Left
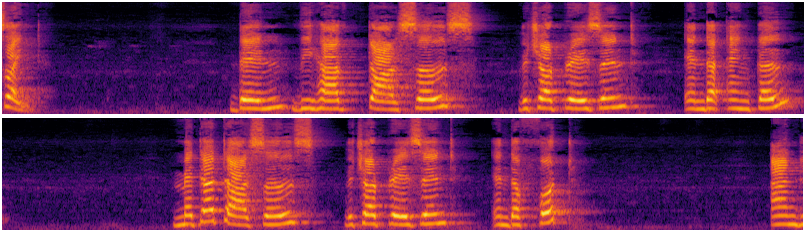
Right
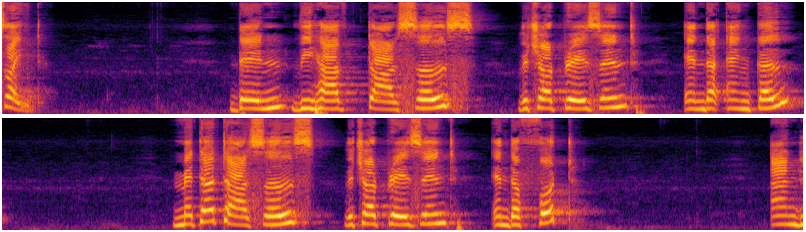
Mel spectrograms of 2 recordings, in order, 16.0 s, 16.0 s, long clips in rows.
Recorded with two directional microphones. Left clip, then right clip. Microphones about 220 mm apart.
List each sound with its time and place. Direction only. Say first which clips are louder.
0.0 s a child's voice: right 2 dB; 40° right (ahead or behind)
2.3 s a woman's voice: right 3 dB; 40° right (ahead or behind)
9.7 s a woman's voice: right 3 dB; 40° right (ahead or behind)
15.6 s a woman's voice: right 1 dB; 40° right (ahead or behind)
